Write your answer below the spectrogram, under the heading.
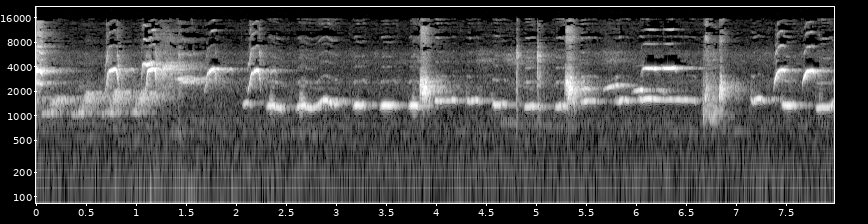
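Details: White-rumped shama delivering a fighting song that provokes rival birds: a long, varied stream of sweet whistles, upslurs and sharp ticking notes at steady pace, slightly quieter.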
